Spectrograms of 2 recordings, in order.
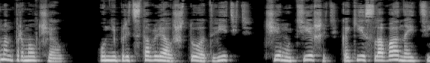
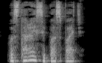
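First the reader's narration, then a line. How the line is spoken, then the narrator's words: Whisper into ear. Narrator (Russian): шепнул он в маленькое ухо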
